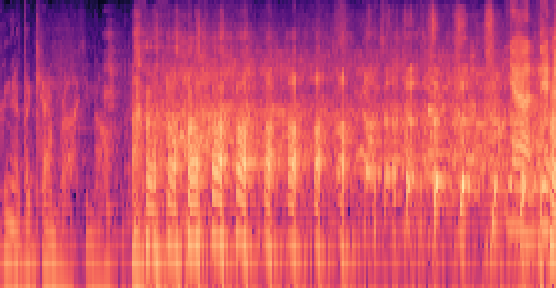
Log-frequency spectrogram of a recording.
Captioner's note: audience laughing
